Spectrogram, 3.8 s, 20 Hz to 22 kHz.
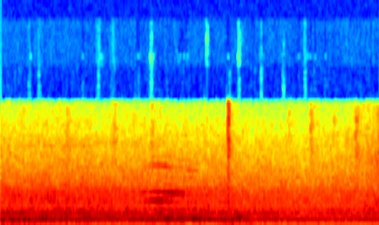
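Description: Stadium crowd noise swells at kickoff in the College Football 26 video game, a steady, dense roar of many fans filling the whole stretch with faint whistle-like tones and a brief sharp hit partway through.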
